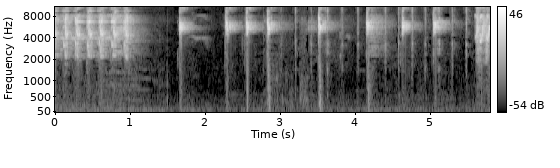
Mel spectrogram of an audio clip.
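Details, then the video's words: Lovebird in ngekek song, starting with a quick buzzy chattering run, then a pause followed by a series of separate sharp, high chips about two per second, and a final burst of chatter. "Love bird ngekek tak karuan"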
